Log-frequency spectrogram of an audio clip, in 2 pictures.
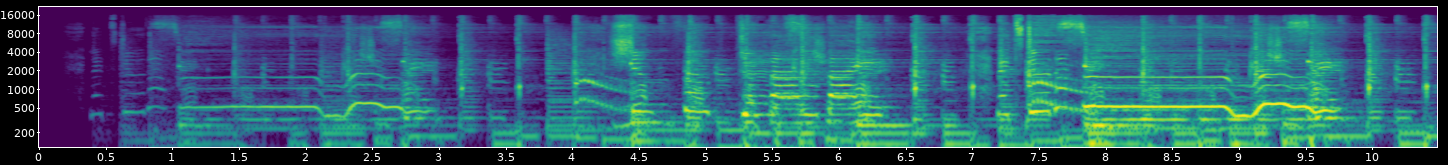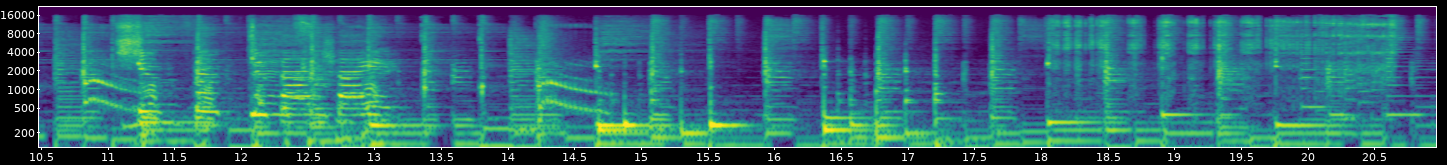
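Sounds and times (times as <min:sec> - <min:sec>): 
percussion pop music: 0:00.7 - 0:20.9.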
